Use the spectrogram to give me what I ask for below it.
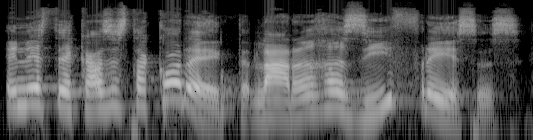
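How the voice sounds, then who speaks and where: A woman teaching a recorded Spanish grammar lesson, slowly spelling out examples. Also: fairly high pitch, sing-song. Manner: slow, deliberate explanation with spelled-out examples.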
